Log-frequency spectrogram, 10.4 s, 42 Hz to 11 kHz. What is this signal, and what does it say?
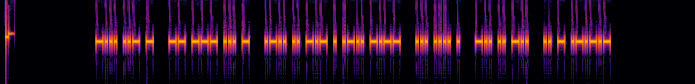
Morse code, heard as a keyed tone, about 36 wpm, 700 Hz. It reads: BUT MOST LIKELY SHE DID IT.
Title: Sentences from Top 1000 Words - Review Part 4 - 35wpm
